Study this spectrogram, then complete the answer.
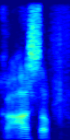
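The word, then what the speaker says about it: كعصف: Kalau dihentikan bukan begitu bacanya. Faja'alahum ka'asaf.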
